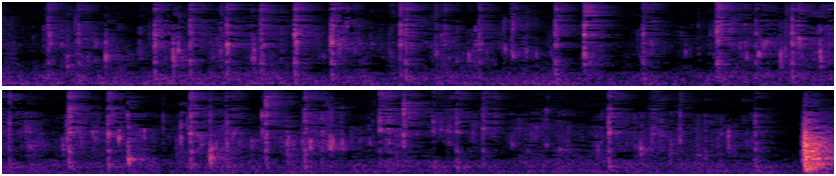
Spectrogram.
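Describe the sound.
Omelet eggs being mixed with McCormick Texas-style seasoning: many quick, light clicking taps in an uneven rapid rhythm, with a louder burst right at the end.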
